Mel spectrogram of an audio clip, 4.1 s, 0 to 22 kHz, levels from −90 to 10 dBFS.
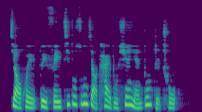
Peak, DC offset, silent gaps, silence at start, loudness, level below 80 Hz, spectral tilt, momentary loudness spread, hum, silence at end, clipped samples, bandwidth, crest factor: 0 dBFS; under 0.1%; none; 0.2 s; -17 LUFS; -74 dBFS; -6.5 dB/octave; 9 LU; none; 0.55 s; under 0.1%; 11.5 kHz; 16 dB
